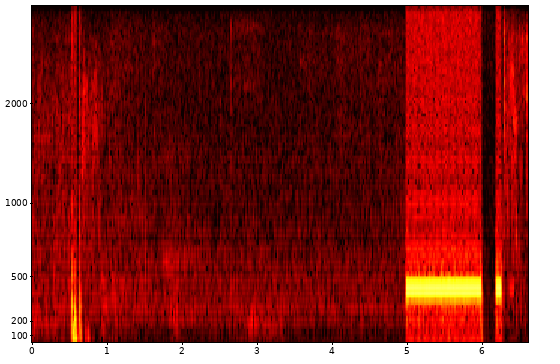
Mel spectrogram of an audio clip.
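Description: A telephone line tone plays while a call is transferred. A single click breaks near-silence, then a long steady tone sounds for about a second, followed by a short beep.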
